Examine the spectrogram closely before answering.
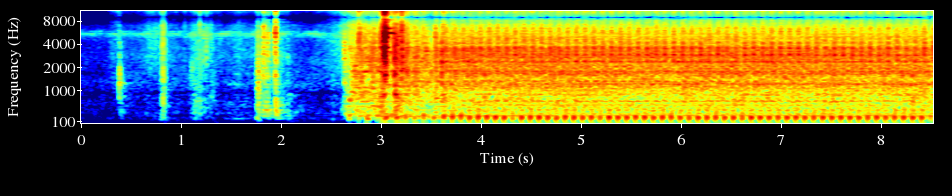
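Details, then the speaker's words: Sawmill engine started to warm up briefly before an oil change: a few light clicks, then it catches within seconds and settles into a steady, even putter; starts and idles normally. "well that's pretty good all right we'll give it uh a few minutes to run not long maybe 5 minutes"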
